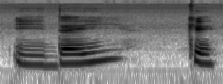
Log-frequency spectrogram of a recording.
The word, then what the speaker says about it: ideike: We remove the noon and we say ideke. We will not pronounce it even ideke. This e that usually is pronounced the ye here, which we're usually pronouncing as e, goes back to being pronounced as ye, ideike.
